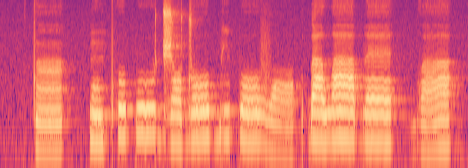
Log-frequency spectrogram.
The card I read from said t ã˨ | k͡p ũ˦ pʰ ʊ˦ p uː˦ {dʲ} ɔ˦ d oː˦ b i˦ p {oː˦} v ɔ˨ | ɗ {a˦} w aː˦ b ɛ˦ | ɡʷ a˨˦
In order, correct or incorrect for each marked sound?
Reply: incorrect: d͡ʒ, correct, correct

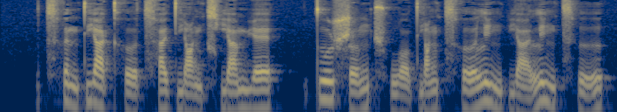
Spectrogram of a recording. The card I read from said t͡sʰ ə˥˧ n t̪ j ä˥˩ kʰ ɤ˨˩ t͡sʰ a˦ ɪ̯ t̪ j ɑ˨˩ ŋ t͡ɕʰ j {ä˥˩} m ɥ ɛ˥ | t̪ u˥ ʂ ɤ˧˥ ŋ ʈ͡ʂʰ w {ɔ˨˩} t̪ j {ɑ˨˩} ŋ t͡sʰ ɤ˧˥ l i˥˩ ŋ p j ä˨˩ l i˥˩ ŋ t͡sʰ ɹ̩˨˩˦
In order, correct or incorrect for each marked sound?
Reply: incorrect: ä˧˥, correct, incorrect: ɑ˦

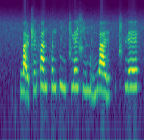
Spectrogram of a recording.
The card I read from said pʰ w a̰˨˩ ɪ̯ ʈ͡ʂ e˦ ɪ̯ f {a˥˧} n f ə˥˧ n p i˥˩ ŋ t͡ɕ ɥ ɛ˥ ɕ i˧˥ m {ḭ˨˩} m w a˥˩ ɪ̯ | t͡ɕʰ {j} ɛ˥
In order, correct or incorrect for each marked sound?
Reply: correct, correct, incorrect: ɥ

